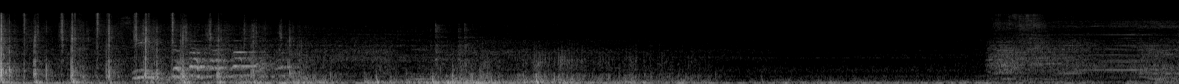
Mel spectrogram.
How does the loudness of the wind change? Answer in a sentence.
The loudness of the wind goes up, then down.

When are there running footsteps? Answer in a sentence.
You can hear the running footsteps from 0.0 to 3.1 s.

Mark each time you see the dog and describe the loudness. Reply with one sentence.
You can't hear the dog here.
